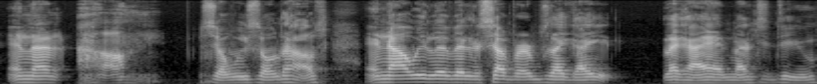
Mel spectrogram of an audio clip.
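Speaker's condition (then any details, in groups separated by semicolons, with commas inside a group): Cerebral palsy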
